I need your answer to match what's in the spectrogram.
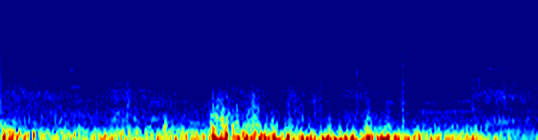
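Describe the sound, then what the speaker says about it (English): Strong wind buffeting a microphone on an exposed hilltop at Breidden Hill in Powys, Wales, a loud continuous rumbling roar that swells in gusts midway and eases toward the end. "It's windy up here."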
